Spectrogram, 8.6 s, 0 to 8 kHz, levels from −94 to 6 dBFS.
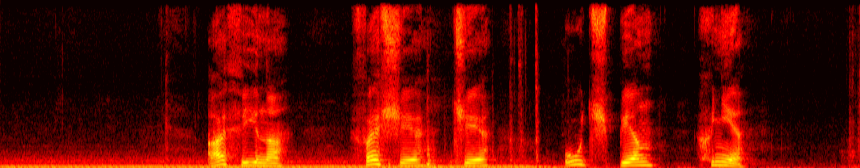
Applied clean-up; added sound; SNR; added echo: none; Motor vehicle (road); 9 dB; none.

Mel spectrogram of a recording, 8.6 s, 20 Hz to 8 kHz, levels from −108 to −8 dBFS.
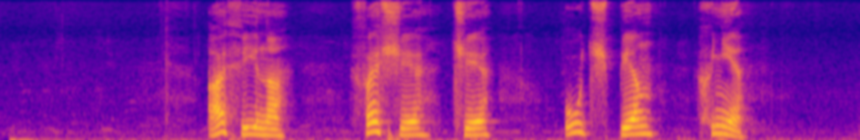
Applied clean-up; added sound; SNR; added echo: none; none; none; none.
